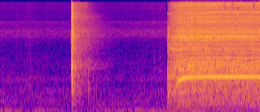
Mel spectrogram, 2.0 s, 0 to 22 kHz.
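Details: Makita DF333DWYE drill after reassembly, motor upgraded from RS550 to RS555 and gearbox serviced, run with no load. A brief low-speed spin, then a steady, clean high-pitched whir with no grinding or rattle; healthy.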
